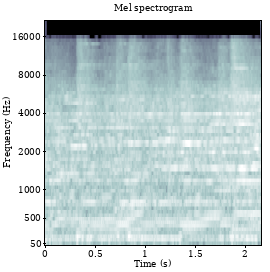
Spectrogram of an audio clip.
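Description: Contra dance music from a string band, fiddle and guitar playing a tune with many held notes.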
